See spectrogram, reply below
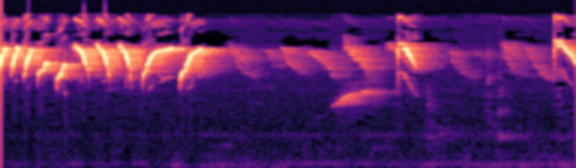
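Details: White-eye master song used to train young birds, opening with a quick run of high, sweeping chirps, then a pause, a lone rising whistle and a couple of sharp notes, soft low rumble beneath.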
